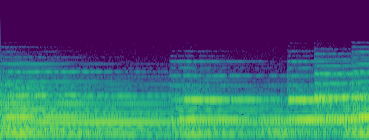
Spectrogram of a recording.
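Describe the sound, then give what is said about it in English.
Piano chords run through a very heavy plate reverb, about three metres by one metre, heard with no dry signal, forming a smeared, sustained wash of tone that shifts to new chords every second or so, steady and fairly loud, with no talking. “And that plate sounds like this on its own.”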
